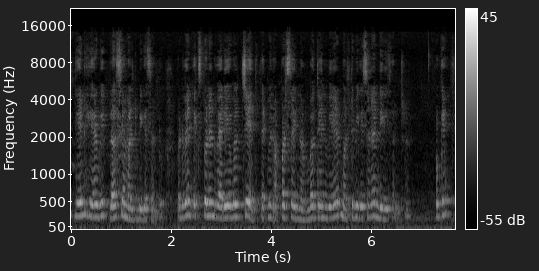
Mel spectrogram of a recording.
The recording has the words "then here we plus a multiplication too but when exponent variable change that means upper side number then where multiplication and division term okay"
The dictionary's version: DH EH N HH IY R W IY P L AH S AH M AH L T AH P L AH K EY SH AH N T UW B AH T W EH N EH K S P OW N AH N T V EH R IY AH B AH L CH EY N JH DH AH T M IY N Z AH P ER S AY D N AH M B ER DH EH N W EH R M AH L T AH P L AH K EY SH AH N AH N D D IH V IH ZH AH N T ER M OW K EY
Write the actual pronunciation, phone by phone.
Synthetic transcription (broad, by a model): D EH N HH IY R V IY P L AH S AH M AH L T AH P L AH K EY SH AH N T UW B AH T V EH N EH K S P OW N AH N T V EH R IY AH B AH L CH EY N JH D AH T M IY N AH P ER S AY D N AH M B ER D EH N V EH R M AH L T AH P L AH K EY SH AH N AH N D D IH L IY S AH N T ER OW K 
